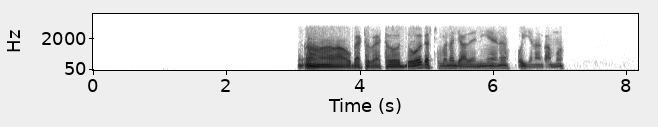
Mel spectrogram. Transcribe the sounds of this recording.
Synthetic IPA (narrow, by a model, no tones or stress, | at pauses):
ãːaːoːbɛːʈʰoːbɛːʈʰoːd̪oːkəsʈəmənãːd͡ʒjaːd̪aːenĩːɛ̃ːɦnoːiːənãːkəm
